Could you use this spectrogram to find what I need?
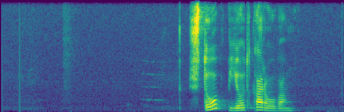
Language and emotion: Russian, neutral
